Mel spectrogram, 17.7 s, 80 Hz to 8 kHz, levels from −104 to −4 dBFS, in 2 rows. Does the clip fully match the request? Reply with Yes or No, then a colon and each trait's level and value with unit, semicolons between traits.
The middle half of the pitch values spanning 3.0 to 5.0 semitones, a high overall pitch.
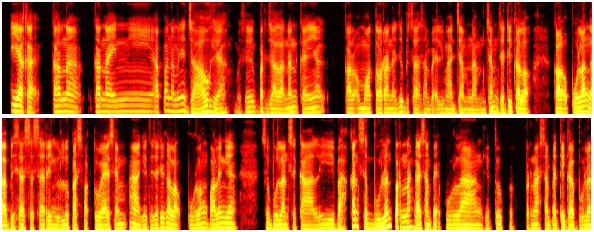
No: average, 3.3 semitones; low, 120 Hz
